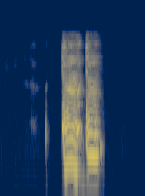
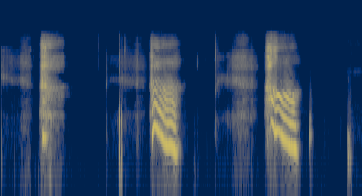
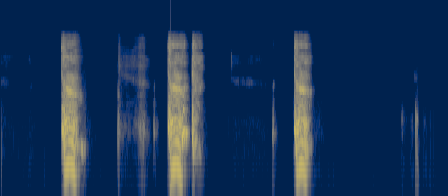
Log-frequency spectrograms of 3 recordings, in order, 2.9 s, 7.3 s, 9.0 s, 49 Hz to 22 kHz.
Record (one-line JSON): {"cough_length": "2.9 s", "cough_amplitude": 14950, "cough_signal_mean_std_ratio": 0.41, "exhalation_length": "7.3 s", "exhalation_amplitude": 14333, "exhalation_signal_mean_std_ratio": 0.37, "three_cough_length": "9.0 s", "three_cough_amplitude": 14119, "three_cough_signal_mean_std_ratio": 0.29, "survey_phase": "beta (2021-08-13 to 2022-03-07)", "age": "45-64", "gender": "Female", "wearing_mask": "No", "symptom_cough_any": true, "symptom_fever_high_temperature": true, "symptom_headache": true, "symptom_change_to_sense_of_smell_or_taste": true, "symptom_onset": "2 days", "smoker_status": "Ex-smoker", "respiratory_condition_asthma": false, "respiratory_condition_other": false, "recruitment_source": "Test and Trace", "submission_delay": "1 day", "covid_test_result": "Positive", "covid_test_method": "RT-qPCR", "covid_ct_value": 19.0, "covid_ct_gene": "ORF1ab gene", "covid_ct_mean": 19.8, "covid_viral_load": "330000 copies/ml", "covid_viral_load_category": "Low viral load (10K-1M copies/ml)"}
